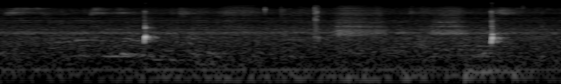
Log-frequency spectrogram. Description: My Newborn Daughter Hiccups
